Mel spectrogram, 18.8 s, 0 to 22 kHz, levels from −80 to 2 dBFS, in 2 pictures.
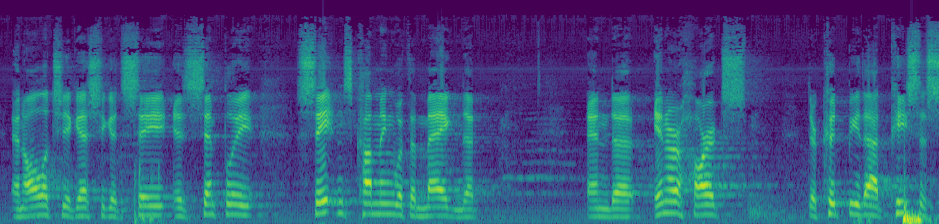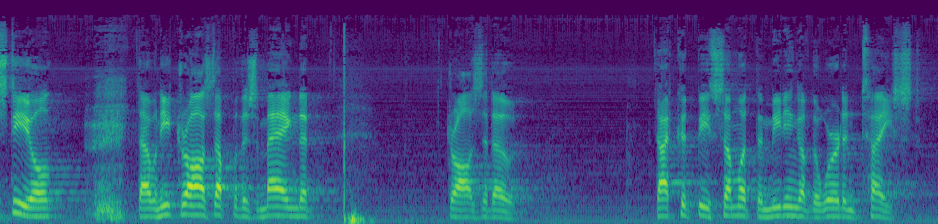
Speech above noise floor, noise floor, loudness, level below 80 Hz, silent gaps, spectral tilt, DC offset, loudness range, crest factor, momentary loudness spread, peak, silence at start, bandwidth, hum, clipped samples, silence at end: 29 dB; -45 dBFS; -16 LUFS; -32 dBFS; none; -3.5 dB/octave; under 0.1%; 6 LU; 18 dB; 12 LU; 0 dBFS; 0.1 s; 17 kHz; 60 Hz at -45 dBFS; under 0.1%; 0.2 s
